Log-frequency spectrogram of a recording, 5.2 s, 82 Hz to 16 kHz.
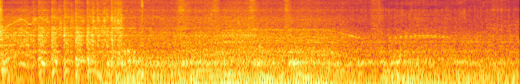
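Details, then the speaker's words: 2002 Porsche, manual, vandalised in a break-in: the engine catches and revs, then settles into an uneven, lumpy idle. Rough idle comes from damaged wiring; it also needs a coolant sensor and soon starts misfiring. "and so that electrical issue is causing it to rough idle"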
